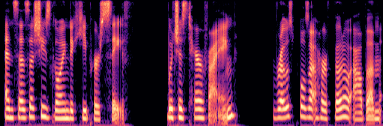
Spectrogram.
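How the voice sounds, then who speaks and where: A woman's voice: mid-range voice, clean tone, no echo, clean studio sound. A woman podcast host casually retelling a movie plot, chatty and full of "like" and "kinda".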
